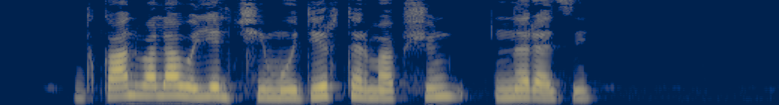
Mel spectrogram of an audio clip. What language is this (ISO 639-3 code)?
pus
